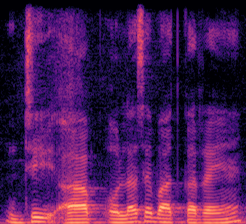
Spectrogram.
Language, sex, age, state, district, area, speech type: Urdu, male, 30-45, Maharashtra, Nashik, urban, spontaneous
